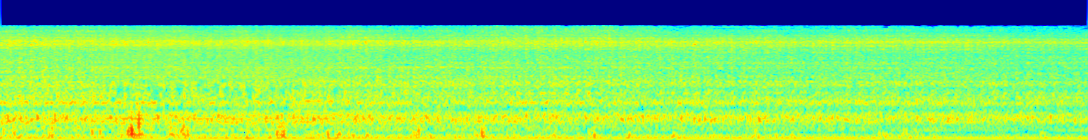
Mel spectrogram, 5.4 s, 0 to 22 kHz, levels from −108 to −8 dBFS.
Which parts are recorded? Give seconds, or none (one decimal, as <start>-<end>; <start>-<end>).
0.0-0.5; 1.7-5.4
